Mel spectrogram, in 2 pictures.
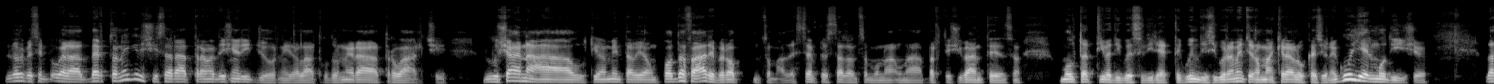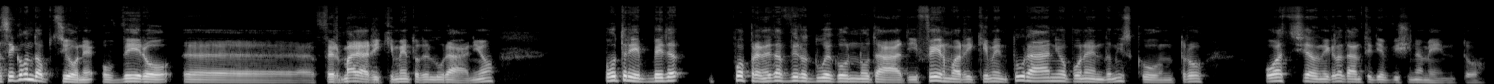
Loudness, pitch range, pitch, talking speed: -18 LUFS, 105-140 Hz, 120 Hz, 140 wpm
